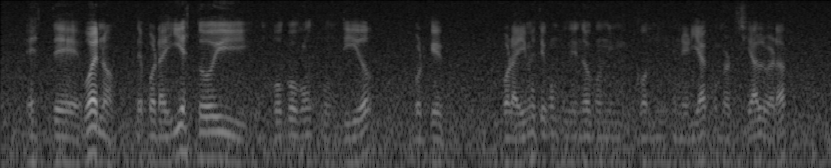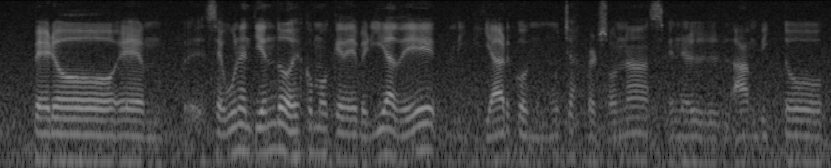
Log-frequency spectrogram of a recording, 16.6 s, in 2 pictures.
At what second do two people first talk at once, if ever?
none

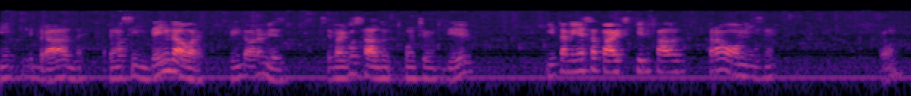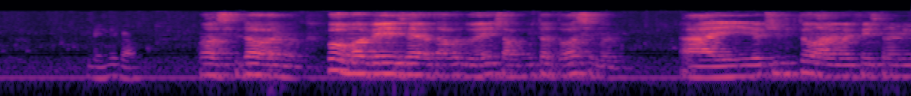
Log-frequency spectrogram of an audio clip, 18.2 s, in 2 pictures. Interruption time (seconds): none

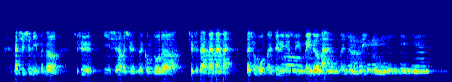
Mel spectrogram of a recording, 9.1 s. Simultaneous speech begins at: 5.6 s

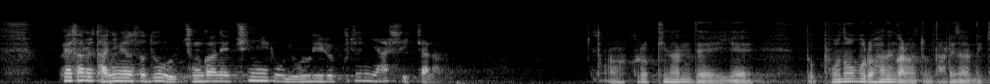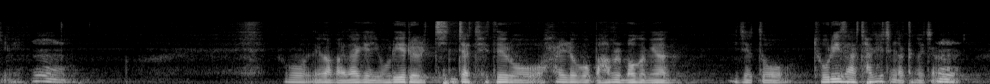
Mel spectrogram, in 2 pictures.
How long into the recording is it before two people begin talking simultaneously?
none

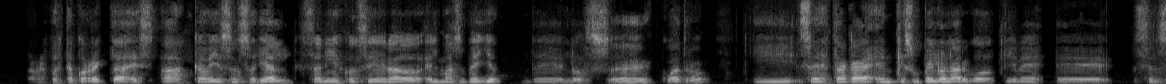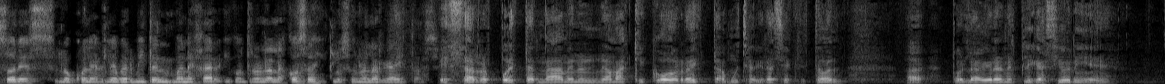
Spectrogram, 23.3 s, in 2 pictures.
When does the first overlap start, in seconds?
none

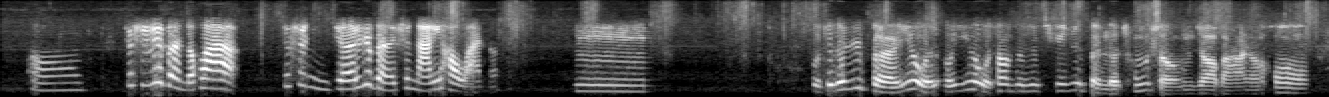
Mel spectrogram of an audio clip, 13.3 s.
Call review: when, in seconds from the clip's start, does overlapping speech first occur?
none

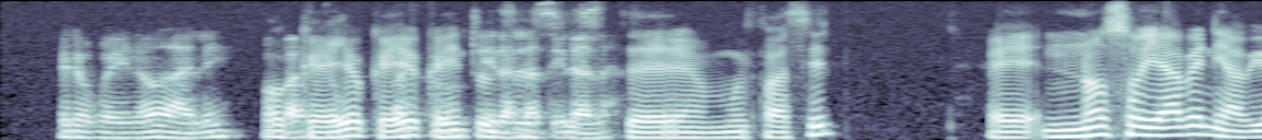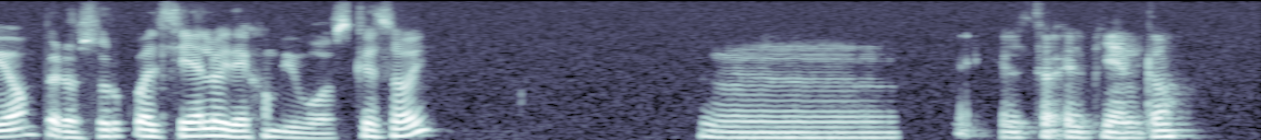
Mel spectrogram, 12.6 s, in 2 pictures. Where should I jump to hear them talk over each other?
1.3 s

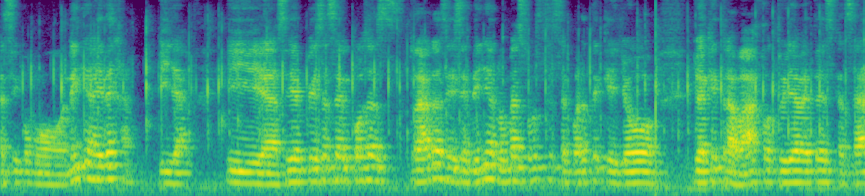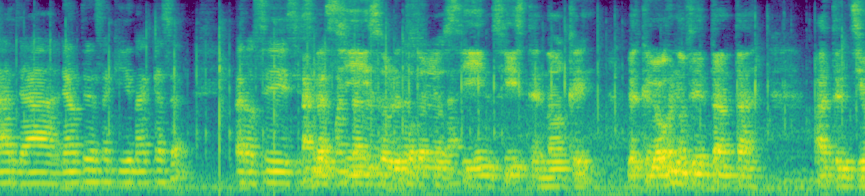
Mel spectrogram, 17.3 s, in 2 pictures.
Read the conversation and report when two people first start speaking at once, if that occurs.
11.7 s

